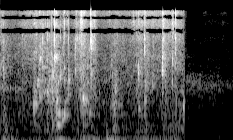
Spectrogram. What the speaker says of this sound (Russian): Чистой мочалкой хорошо промыть контейнер.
